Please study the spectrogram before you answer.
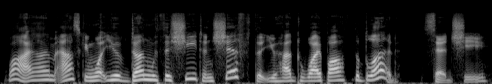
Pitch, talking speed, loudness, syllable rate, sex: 180 Hz, 280 wpm, -20 LUFS, 5.2 syllables/s, male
